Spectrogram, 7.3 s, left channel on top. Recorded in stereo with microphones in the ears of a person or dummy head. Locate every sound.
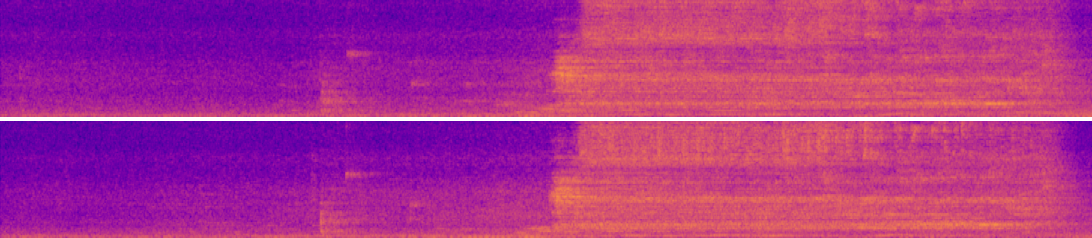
2.1 s a running tap: 40° right (ahead or behind), 0.7 m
